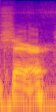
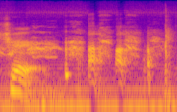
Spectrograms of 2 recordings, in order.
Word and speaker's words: Cher: don't you share yeah not sir cher that's how she pronounces it cher cher i thought it was chair her real name is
